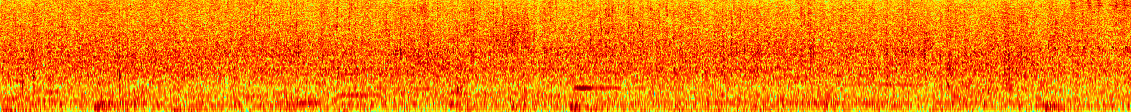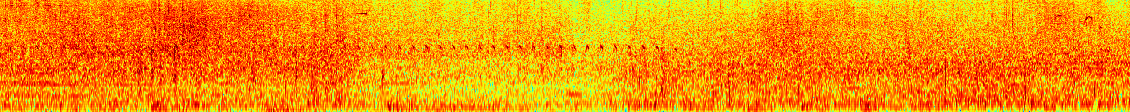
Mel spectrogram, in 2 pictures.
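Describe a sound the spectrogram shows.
An engine rumbles steadily as a vehicle drives.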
